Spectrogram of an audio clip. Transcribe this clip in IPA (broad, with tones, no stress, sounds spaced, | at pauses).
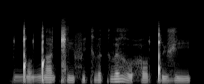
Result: ŋ͡ǃ ɔ˨ ŋ͡ǃ a˧ ǁ i˨ f i˨ k ð ə˧ k ð ə˦ ɣ o˨ h ɔ˦˨ ǃ y˧ ʒ i˦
